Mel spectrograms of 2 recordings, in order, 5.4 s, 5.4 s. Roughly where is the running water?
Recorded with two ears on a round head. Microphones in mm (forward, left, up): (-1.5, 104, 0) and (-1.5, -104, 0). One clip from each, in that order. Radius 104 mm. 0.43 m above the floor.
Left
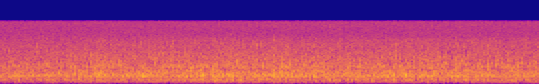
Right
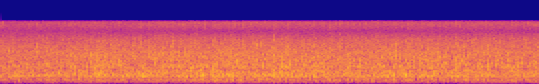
Right.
